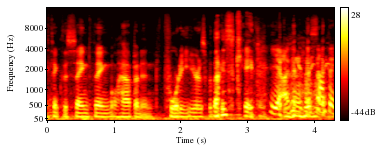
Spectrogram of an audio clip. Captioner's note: laughing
